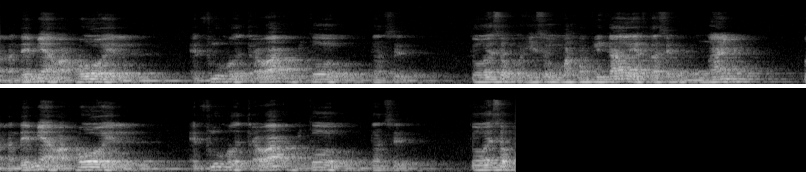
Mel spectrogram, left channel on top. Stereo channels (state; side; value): drops out; right; at 5.2 s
